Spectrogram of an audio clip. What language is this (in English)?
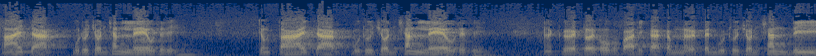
Thai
